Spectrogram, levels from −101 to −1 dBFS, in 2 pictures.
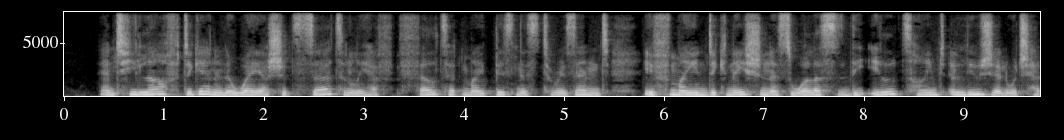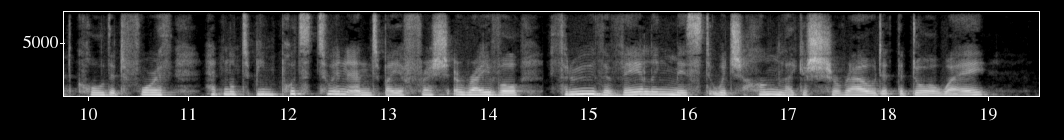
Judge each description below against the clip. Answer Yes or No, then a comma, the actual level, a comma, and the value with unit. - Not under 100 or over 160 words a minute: No, average, 170 wpm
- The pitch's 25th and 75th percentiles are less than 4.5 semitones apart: Yes, average, 3.2 semitones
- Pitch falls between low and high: No, high, 195 Hz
